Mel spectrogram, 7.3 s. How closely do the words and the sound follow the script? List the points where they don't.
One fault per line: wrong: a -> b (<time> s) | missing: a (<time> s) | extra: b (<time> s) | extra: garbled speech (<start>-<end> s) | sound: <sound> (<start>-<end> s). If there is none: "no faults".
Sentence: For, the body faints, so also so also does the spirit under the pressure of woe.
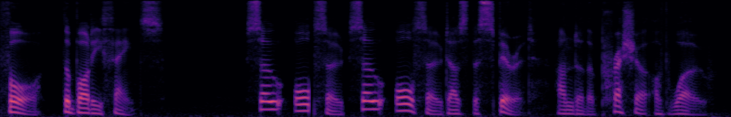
sound: dropout (3.1-3.1 s)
